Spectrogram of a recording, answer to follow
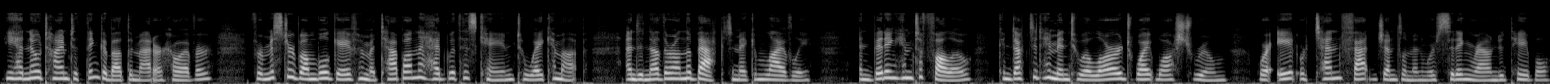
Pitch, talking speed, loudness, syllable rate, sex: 235 Hz, 230 wpm, -20 LUFS, 6.0 syllables/s, female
